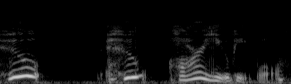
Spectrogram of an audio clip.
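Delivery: high, loud cry on who, then bewildered; bewildered demand. A narrator's reading. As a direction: demand to know who they are. Bewildered girl demands answers.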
